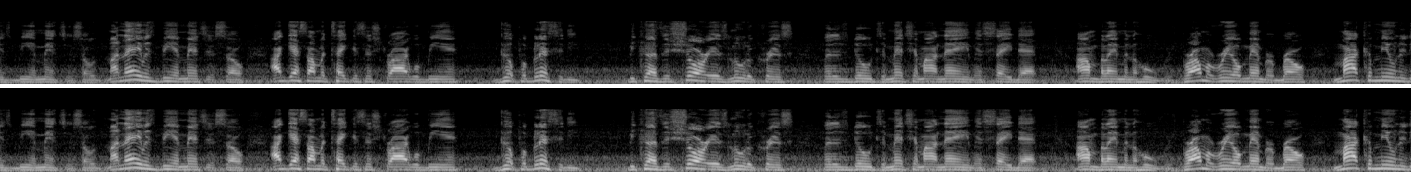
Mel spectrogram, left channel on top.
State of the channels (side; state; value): left; quieter; 4.0 dB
